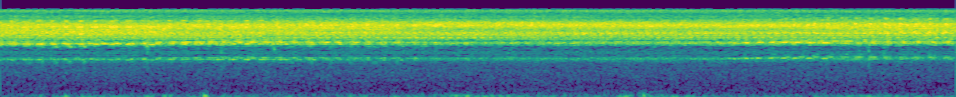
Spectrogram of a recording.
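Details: Evening cicadas, higurashi, in a forest setting with wind and falling leaves, produce a steady high-pitched pulsing drone with no breaks, over a faint lower continuous tone and a few soft low thumps.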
